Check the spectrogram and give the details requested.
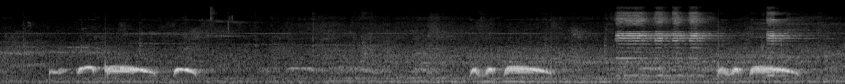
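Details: Spotted dove cooing in the 'thổ' style to excite other doves: three low, rolling coo phrases spaced a few seconds apart, with a burst of higher chirping noise between the later phrases.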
